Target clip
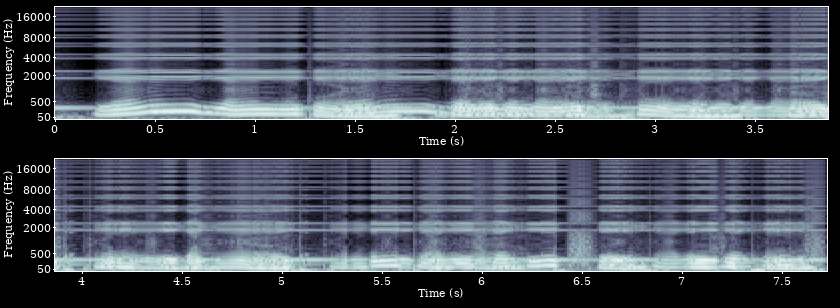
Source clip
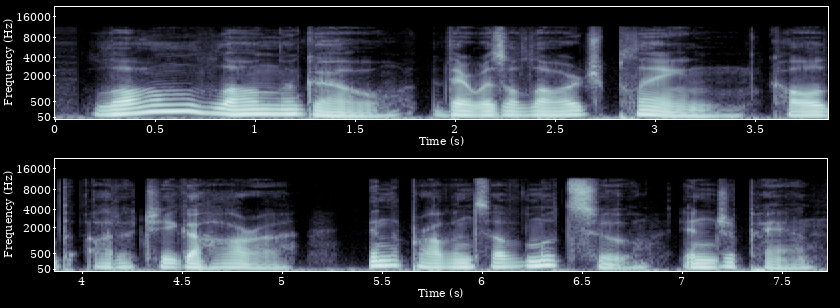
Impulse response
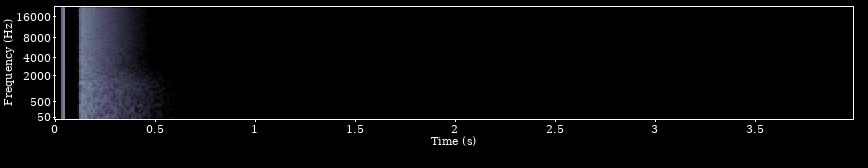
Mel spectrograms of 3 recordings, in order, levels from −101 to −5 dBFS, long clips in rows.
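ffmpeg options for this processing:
-filter_complex "[0:a]lowshelf=frequency=450:width_type=q:width=3:gain=14,aeval=exprs='val(0)+0.0708*sin(2*PI*2400*n/s)':channel_layout=same,areverse,acompressor=threshold=-16dB:ratio=5,areverse,bandreject=frequency=174:width_type=h:width=4,bandreject=frequency=348:width_type=h:width=4,bandreject=frequency=522:width_type=h:width=4,bandreject=frequency=696:width_type=h:width=4,bandreject=frequency=870:width_type=h:width=4,bandreject=frequency=1044:width_type=h:width=4,bandreject=frequency=1218:width_type=h:width=4,bandreject=frequency=1392:width_type=h:width=4,bandreject=frequency=1566:width_type=h:width=4,bandreject=frequency=1740:width_type=h:width=4,bandreject=frequency=1914:width_type=h:width=4,bandreject=frequency=2088:width_type=h:width=4,bandreject=frequency=2262:width_type=h:width=4,bandreject=frequency=2436:width_type=h:width=4,bandreject=frequency=2610:width_type=h:width=4,bandreject=frequency=2784:width_type=h:width=4,bandreject=frequency=2958:width_type=h:width=4,bandreject=frequency=3132:width_type=h:width=4,bandreject=frequency=3306:width_type=h:width=4,acrusher=samples=21:mix=1:aa=0.000001,asplit=2[link_01][link_02];[link_02]aecho=0:1:1176:0.596[link_03];[link_01][link_03]amix=inputs=2:normalize=0"

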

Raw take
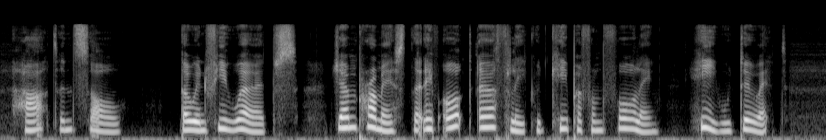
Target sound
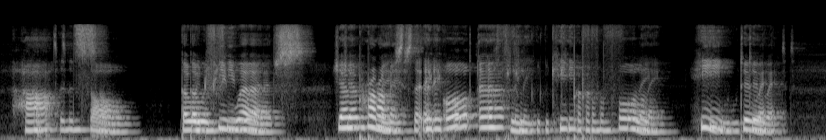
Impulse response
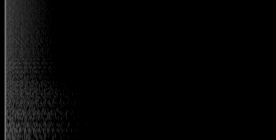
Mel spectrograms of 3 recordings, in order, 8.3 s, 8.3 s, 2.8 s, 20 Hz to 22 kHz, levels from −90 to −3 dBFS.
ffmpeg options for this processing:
-filter_complex "[0:a]asplit=2[link_01][link_02];[1:a]atrim=start_sample=2205,atrim=end_sample=6174,adelay=85[link_03];[link_02][link_03]afir=irnorm=-1:irlink=0,volume=0.5dB[link_04];[link_01][link_04]amix=inputs=2:normalize=0,volume=-5.5dB"

